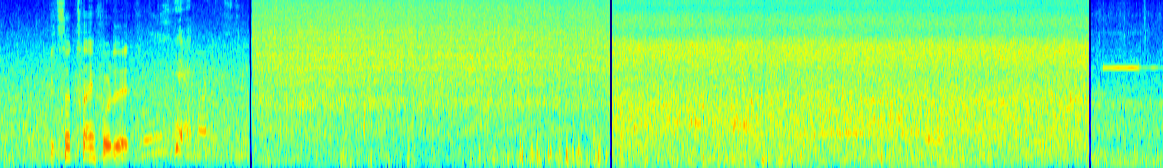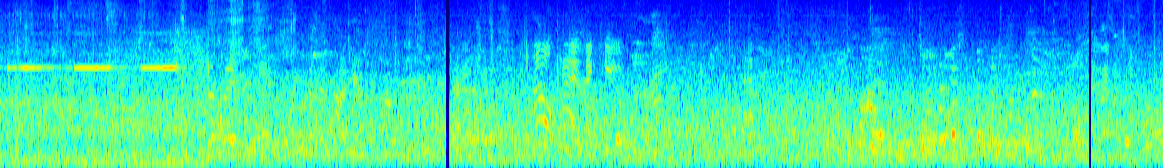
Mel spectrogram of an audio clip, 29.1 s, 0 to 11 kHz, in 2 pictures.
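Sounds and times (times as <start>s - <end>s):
fountain jets spraying water: 3.2s - 13.9s.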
